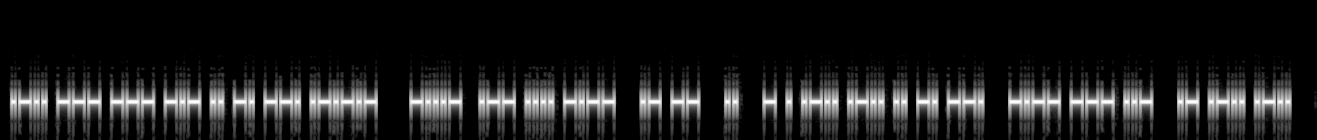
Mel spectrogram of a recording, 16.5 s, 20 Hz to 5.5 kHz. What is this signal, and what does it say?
Morse code, heard as a keyed tone, about 25 wpm, 600 Hz. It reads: LOOKING. <BT> WHY AM I TELLING YOU ALL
